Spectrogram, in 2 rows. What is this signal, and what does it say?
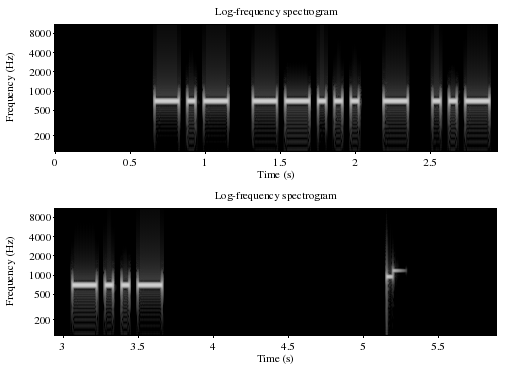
Morse code, heard as a keyed tone, about 22 wpm, 700 Hz. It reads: K7TUX
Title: USA Call Signs - 5 Characters - 2x Character Spacing - 22wpm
